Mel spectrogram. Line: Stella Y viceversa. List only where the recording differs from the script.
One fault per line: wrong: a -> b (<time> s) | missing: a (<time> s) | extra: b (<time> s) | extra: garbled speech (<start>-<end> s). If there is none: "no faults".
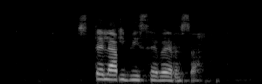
no faults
